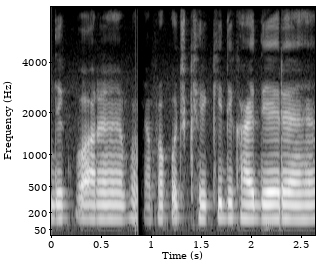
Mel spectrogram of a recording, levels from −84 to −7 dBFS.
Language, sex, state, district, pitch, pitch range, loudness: Hindi, male, Haryana, Jhajjar, 140 Hz, 140-145 Hz, -17 LUFS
